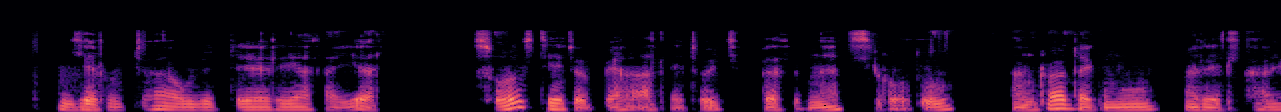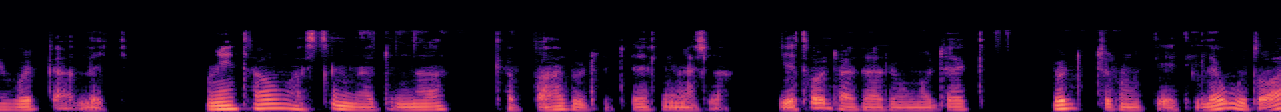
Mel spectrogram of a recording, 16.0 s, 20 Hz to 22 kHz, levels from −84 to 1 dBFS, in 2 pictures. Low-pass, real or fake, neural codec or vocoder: 7.2 kHz; real; none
